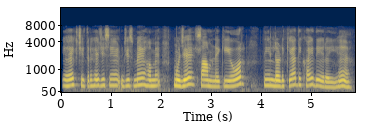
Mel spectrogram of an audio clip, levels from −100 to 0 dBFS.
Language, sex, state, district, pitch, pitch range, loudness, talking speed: Hindi, female, Uttar Pradesh, Saharanpur, 230 Hz, 215-240 Hz, -15 LUFS, 175 wpm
